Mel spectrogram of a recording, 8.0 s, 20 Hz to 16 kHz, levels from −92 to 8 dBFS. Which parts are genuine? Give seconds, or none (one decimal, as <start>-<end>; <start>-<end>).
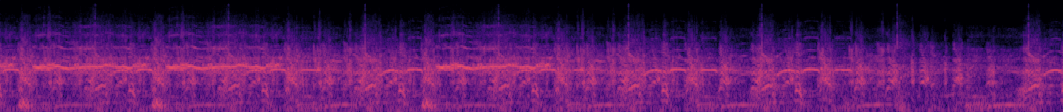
0.0-2.3; 4.3-6.3; 7.4-8.0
